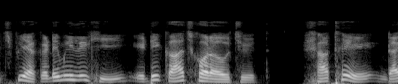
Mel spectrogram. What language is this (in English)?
Bangla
